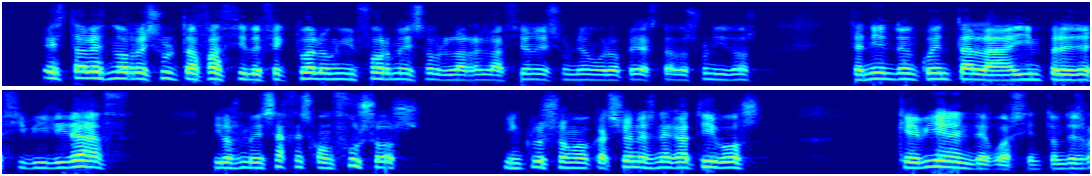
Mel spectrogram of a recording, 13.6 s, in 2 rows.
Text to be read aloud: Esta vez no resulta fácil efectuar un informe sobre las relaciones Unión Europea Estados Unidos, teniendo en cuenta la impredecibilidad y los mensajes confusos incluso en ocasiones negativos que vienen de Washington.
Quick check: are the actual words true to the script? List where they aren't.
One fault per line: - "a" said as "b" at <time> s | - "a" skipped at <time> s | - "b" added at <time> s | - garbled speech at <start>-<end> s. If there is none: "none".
none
